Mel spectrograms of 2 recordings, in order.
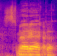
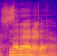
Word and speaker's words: смерека: So pronounce after me. Смерека. Smereka. Смерека. Smereka.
